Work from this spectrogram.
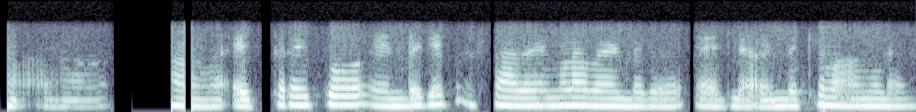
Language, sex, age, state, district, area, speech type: Malayalam, female, 18-30, Kerala, Palakkad, urban, conversation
